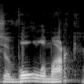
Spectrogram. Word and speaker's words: Wollemark: We hebben natuurlijk meteen met Sjoerd gevraagd hoe we het uitspreken. Hè? Dus het is Wollemark.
